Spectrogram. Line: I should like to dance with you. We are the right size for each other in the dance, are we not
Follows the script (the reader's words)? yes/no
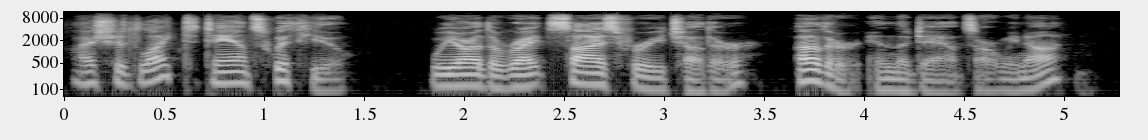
no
